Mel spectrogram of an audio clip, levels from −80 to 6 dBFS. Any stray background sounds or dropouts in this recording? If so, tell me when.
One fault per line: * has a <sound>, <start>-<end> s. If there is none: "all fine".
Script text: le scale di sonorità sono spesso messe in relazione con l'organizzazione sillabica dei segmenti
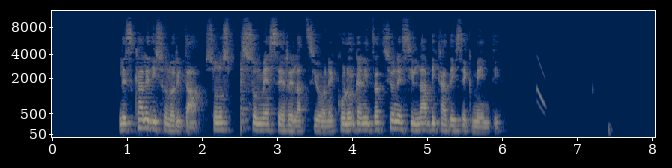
* has a dropout, 2.4-2.5 s
* has a chirp, 6.5-6.6 s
